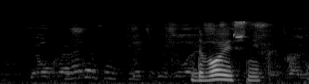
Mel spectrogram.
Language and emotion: Russian, neutral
